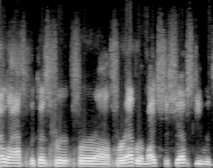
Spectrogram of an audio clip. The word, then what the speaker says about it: Krzyzewski: So, and I laughed because for forever, Mike Krzyzewski would say, the Polish derivation is Krzyzewski.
